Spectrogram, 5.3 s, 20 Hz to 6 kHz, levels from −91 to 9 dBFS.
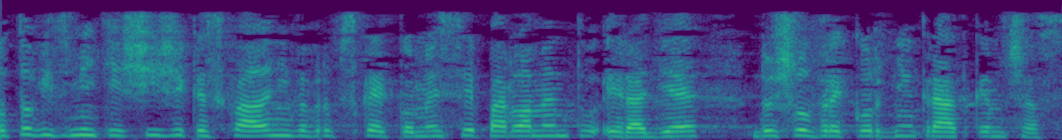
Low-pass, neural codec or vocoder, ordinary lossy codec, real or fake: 5.4 kHz; codec, 16 kHz, 8 kbps, FreqCodec, larger model; MP3, 32 kbps; fake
